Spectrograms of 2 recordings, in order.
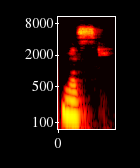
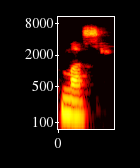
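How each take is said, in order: First: The first vowel is an 'i' sound. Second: The first vowel is an 'a' sound. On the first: This is the classical form of the word. The speaker calls it right. "the correct pronunciation in classical Arabic is Misr" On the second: This is the modern form of the word. The speaker calls it wrong. "sometimes it's pronounced in modern Arabic Masr"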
